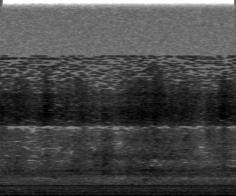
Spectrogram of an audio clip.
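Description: Faint steady low hum and room noise, with no distinct sound events.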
